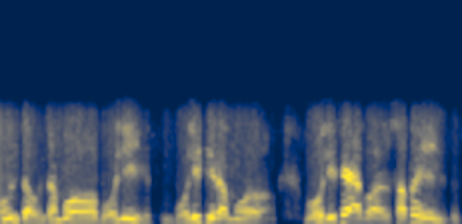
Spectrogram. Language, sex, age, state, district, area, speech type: Nepali, male, 45-60, West Bengal, Kalimpong, rural, conversation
